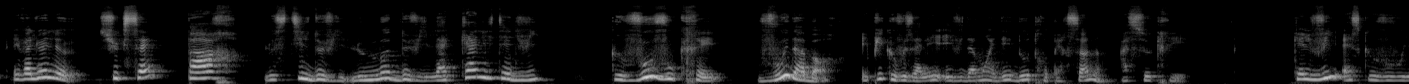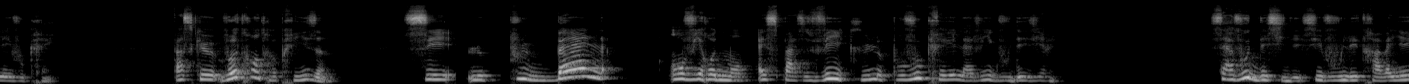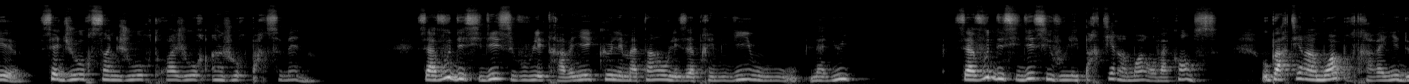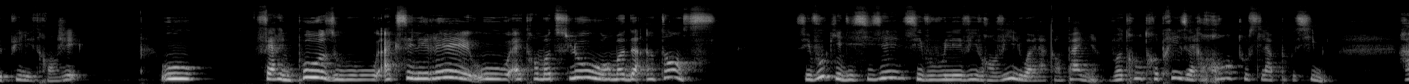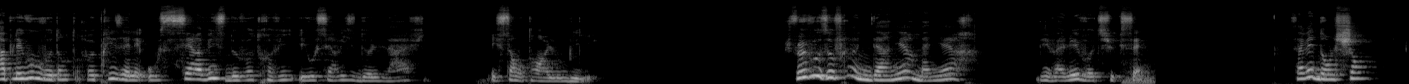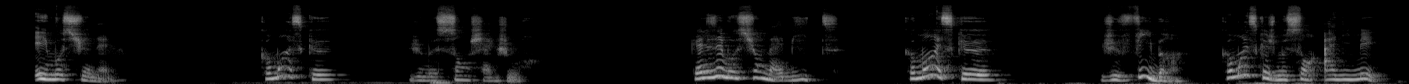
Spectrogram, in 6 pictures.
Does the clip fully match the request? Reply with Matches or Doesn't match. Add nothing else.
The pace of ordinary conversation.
Matches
